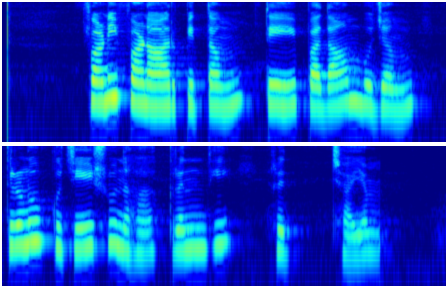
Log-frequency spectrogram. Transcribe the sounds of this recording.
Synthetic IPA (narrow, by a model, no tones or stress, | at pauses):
fɐɳifɐɳaːɾpit̪ɐmt̪eːpɐd̪aːmbud͡ʒɐm | kɾɪɳ̃ukut͡ʃeːʃunɐɦɐkɾɪnd̪ʱi | ɾɪt̪ | t͡ʃʰɐjɐm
